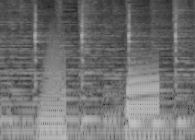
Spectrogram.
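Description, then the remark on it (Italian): A steady clock-like ticking, four evenly spaced crisp ticks about half a second apart, with sustained musical tones swelling between them. Moderately loud, with no voices. “lo sentite? Che strano, ticchettio.”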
